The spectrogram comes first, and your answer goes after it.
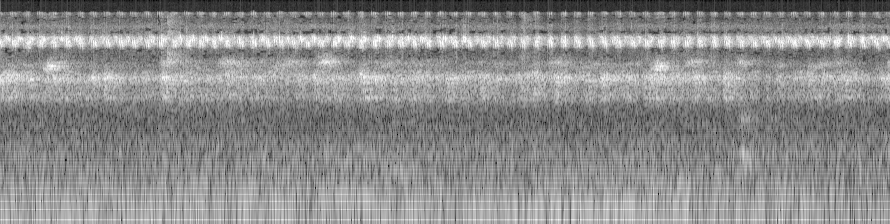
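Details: Summer-night cicada chorus, many insects together producing an unbroken shrill pulsed trill and a lower rasping band, with brief swells in the lower buzz and a quiet low rumble underneath.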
